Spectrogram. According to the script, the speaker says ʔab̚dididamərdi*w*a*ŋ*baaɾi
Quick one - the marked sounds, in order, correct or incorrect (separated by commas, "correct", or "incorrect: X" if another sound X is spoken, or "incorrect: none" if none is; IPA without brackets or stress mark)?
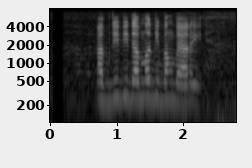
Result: incorrect: b, correct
